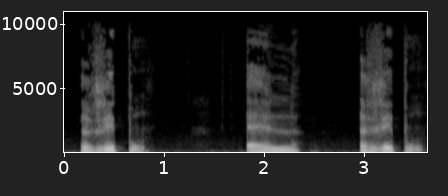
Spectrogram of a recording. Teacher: final D is not pronounced. You only have this on nasal sound at the end.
